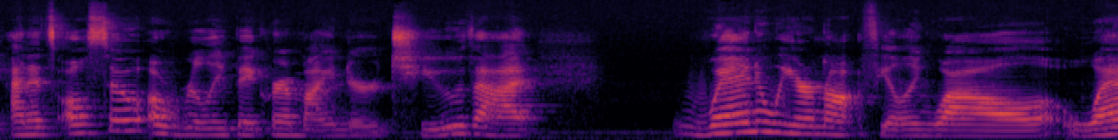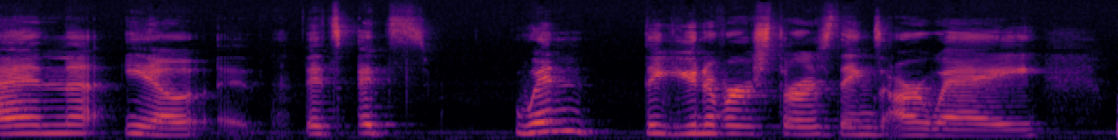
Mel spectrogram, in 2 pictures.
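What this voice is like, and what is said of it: Sick, worn-out voice. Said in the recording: “as you can probably still tell in my voice, ... I have been so sick.”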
